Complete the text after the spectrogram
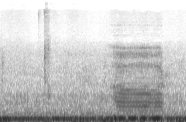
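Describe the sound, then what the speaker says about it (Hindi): Car engine picking up speed in fourth gear during a driving lesson, a steady low drone with a rising tonal whine in the middle, close and continuous with no talk. "अब फोर्थ गियर लगाओ, क्लच छोड़ो, रेस दो।"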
